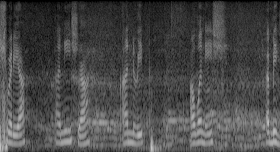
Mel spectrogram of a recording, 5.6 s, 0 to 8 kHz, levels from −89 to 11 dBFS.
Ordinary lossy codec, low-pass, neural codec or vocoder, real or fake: none; none; codec, 16 kHz, 4 kbps, X-Codec, HuBERT features, trained on general audio; fake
